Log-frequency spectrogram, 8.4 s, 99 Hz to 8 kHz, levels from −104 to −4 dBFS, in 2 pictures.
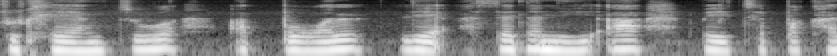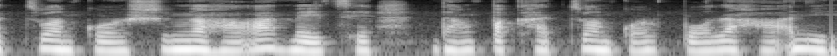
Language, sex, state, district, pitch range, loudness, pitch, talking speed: Mizo, female, Mizoram, Aizawl, 155-170 Hz, -18 LUFS, 160 Hz, 195 wpm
